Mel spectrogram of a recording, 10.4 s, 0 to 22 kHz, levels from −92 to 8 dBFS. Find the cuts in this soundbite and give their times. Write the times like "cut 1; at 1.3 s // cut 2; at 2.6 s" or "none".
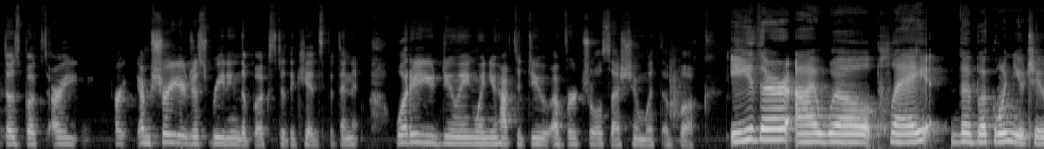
none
